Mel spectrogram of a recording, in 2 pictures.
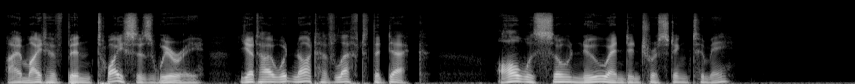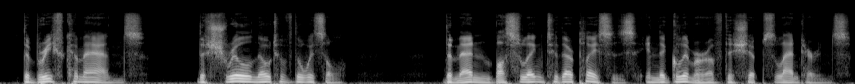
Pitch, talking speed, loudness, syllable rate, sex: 100 Hz, 155 wpm, -19 LUFS, 4.3 syllables/s, male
